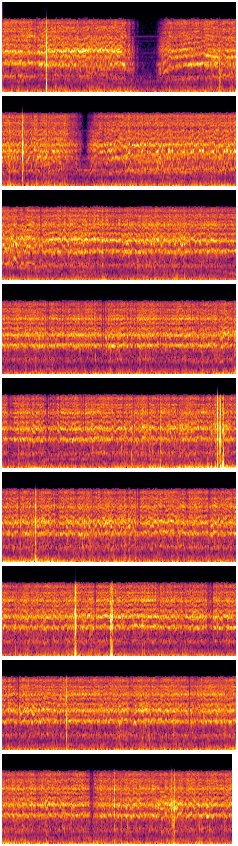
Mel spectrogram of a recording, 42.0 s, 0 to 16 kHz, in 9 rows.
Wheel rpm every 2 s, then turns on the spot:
160, 100, 150, 120, 160, 160, 160, 160, 160, 160, 160, 160, 160, 160, 160, 170, 160, 160, 160, 160, 160.
none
